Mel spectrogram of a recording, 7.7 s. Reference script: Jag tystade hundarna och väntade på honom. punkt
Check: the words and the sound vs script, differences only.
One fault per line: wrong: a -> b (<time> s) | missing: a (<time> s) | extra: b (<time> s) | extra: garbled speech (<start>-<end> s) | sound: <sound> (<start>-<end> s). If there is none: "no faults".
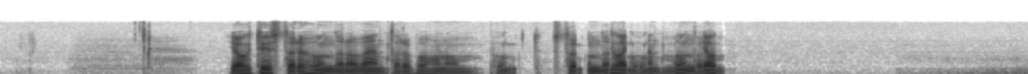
extra: garbled speech (4.1-5.4 s)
